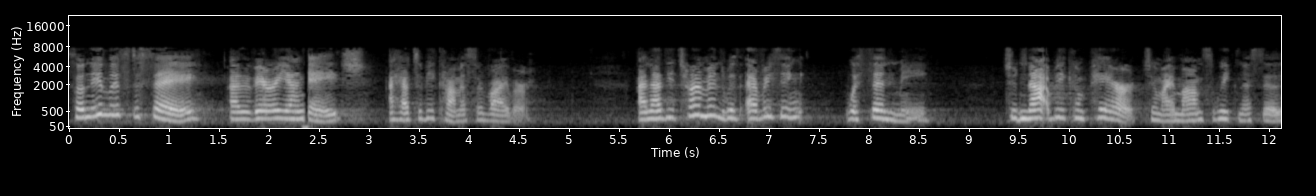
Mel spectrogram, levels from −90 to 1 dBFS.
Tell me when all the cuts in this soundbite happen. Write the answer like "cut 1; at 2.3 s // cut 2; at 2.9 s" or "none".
none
